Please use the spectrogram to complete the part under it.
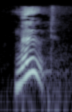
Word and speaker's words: moot: What's in my world is actually a very mute. Did I say it right? Moot. Thank you. I will learn that word yet.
